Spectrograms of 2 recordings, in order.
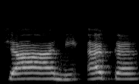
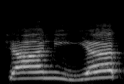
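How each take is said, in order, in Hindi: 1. अंतिम अक्षर से पहले ग्लॉटल कैच आता है। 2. अंतिम अक्षर से पहले 'य' की ध्वनि आती है। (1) "हमजा जबर अ" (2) "शानियक नहीं"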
